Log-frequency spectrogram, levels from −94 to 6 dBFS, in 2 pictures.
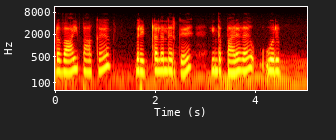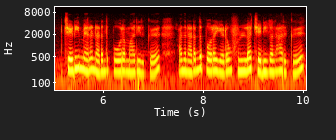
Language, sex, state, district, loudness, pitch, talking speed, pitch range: Tamil, female, Tamil Nadu, Nilgiris, -18 LUFS, 210 Hz, 125 wpm, 195-215 Hz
